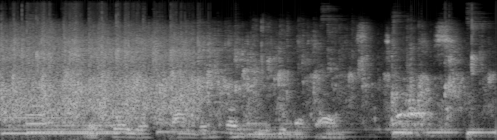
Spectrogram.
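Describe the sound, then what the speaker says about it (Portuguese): Loud, continuous clapping from a large crowd at a church worship service, dense and sustained with a steady musical hum underneath. "Aplauda bem forte o Senhor"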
